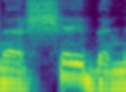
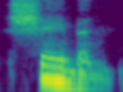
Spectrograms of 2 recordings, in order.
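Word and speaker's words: Scheeben: And Schaeben is pronounced, it's spelled S-C-H-E-E-B-E-N, Matthias Schaeben.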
